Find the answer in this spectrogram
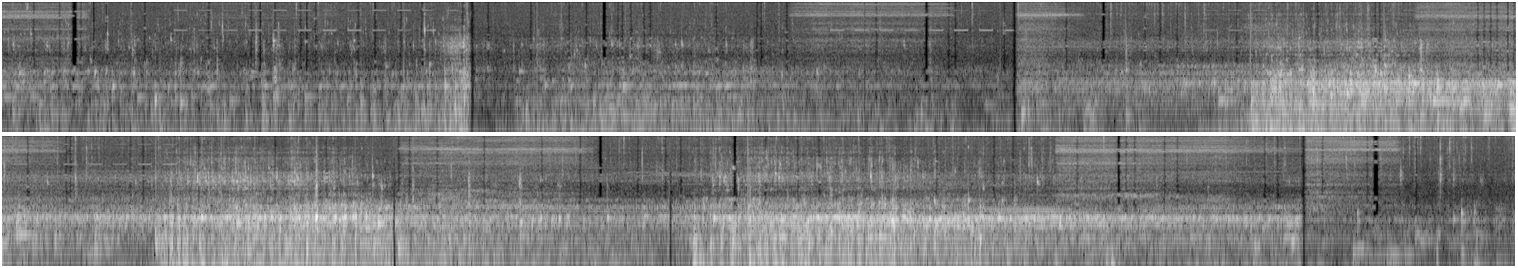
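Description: Scuba diver breathing through a regulator underwater: exhaled air bursts out as bubbles in long, loud gurgling rushes, three of them in the second half, with quieter stretches between.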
